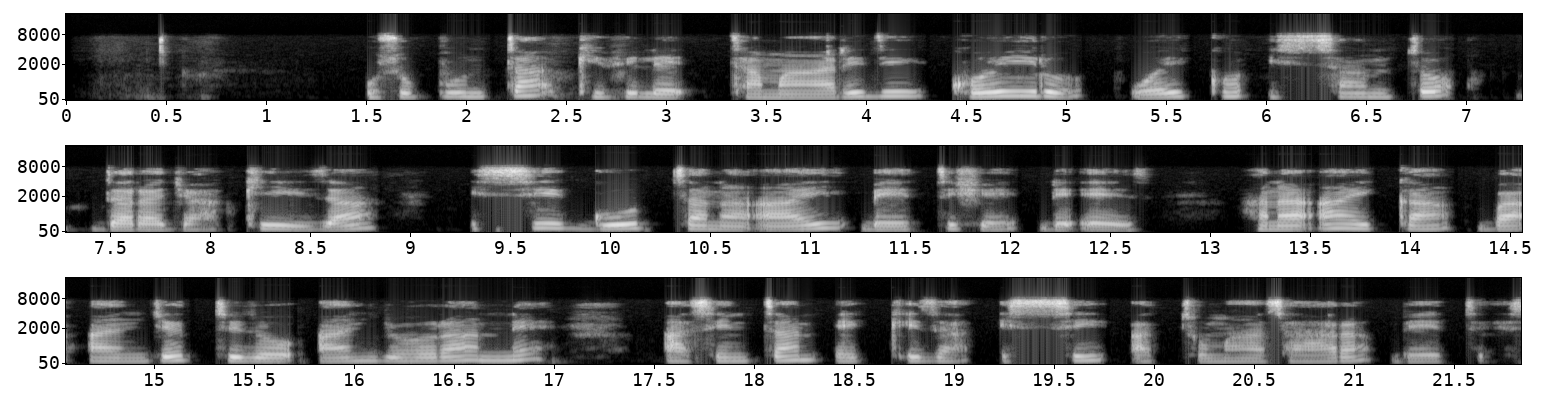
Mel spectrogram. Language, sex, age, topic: Gamo, male, 18-24, government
